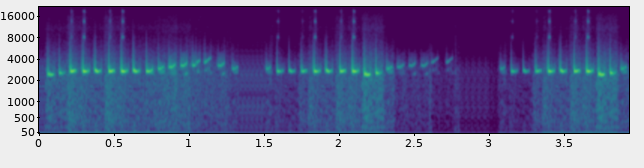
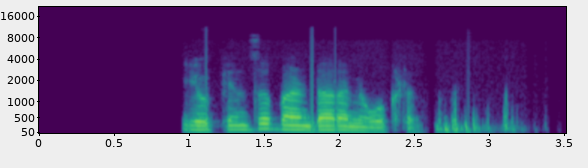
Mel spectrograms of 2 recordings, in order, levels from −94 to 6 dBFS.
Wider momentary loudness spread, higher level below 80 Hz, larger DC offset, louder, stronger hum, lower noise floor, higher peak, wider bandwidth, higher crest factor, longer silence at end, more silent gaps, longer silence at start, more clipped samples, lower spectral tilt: about the same, 20 LU vs 22 LU; second, -74 dBFS vs -54 dBFS; neither; about the same, -22 LUFS vs -22 LUFS; neither; first, -57 dBFS vs -40 dBFS; second, -10 dBFS vs -6 dBFS; first, 20 kHz vs 7.8 kHz; about the same, 16 dB vs 18 dB; second, 0 s vs 0.35 s; neither; second, 0.05 s vs 0.95 s; neither; second, 1 dB/octave vs -10.5 dB/octave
